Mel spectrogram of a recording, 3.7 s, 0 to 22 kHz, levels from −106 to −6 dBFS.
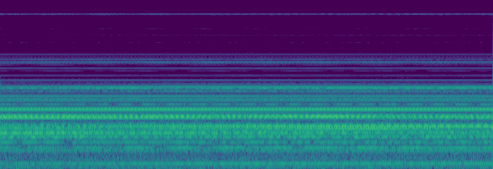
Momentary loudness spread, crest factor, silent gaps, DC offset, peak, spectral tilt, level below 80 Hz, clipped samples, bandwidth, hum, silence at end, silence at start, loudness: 2 LU; 12 dB; none; under 0.1%; -26 dBFS; -6.5 dB/octave; -64 dBFS; under 0.1%; 16.5 kHz; none; 0 s; 0 s; -37 LUFS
